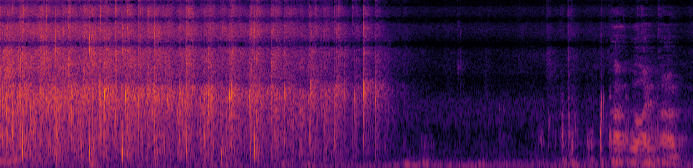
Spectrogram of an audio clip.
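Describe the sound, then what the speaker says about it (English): A conference audience applauds a panel on local food economies and climate-smart agriculture, with steady, dense clapping for about five seconds that thins into a few scattered claps before a voice starts talking. "Let's give a round of applause to our panelists"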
